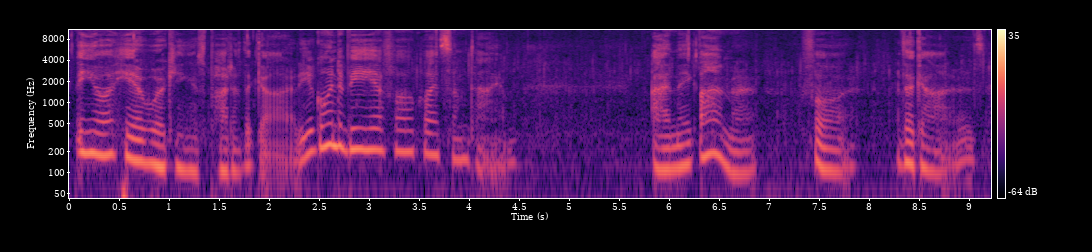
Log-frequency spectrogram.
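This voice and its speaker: A woman voicing a flirty, confident lioness in an intimate, teasing ASMR roleplay, softly coaxing and often slipping toward a whisper. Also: low-pitched, heavily acted. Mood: suggestive, assured. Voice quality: soft, breathy. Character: flirty, confident, forward adult lioness armorsmith.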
